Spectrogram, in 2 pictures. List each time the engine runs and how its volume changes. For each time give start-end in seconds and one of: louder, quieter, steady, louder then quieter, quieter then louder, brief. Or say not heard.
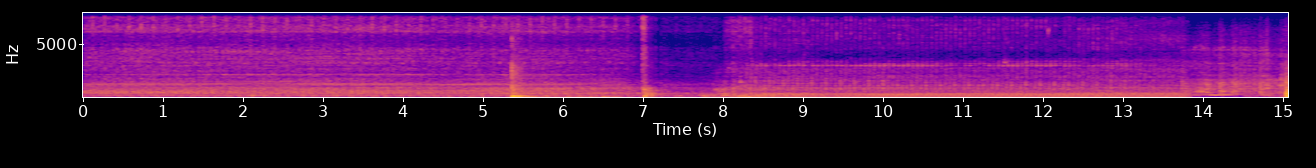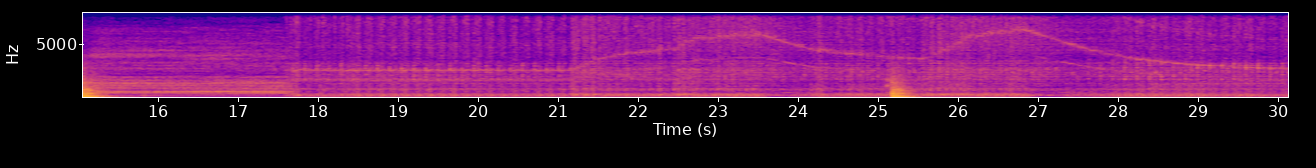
0.0-30.0 steady.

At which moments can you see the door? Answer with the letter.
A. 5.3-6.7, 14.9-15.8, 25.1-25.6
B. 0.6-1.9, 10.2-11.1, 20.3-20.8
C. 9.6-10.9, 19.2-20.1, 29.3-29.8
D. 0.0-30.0
A.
